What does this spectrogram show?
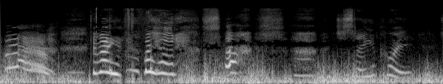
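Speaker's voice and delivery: high loud shrieks; panicked shrieks. Real, not acted. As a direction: shriek as the wind hits.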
